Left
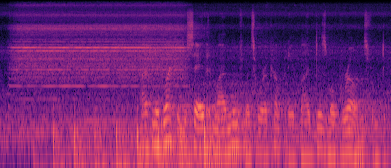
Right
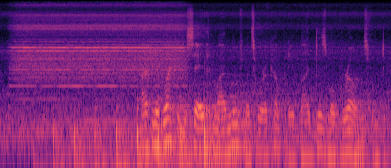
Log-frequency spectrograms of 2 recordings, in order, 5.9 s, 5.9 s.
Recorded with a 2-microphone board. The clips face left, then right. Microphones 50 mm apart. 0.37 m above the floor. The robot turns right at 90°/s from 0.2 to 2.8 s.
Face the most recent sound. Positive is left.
turn(degrees=5)  # may be behind; listen again after turning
